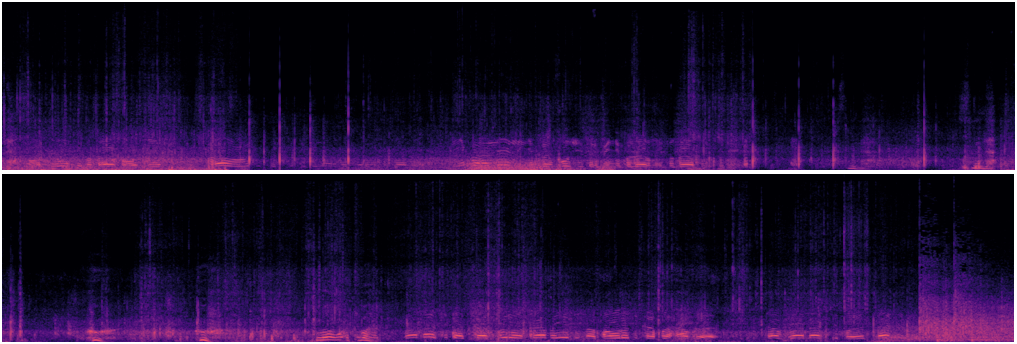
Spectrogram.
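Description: Boots crunch and scrape on loose rocks and rubble as a man runs.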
